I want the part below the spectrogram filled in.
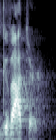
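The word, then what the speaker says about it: Gevatter: Because the way that the Germans pronounce it is Gevater, Gevater, which might sound like Godfather.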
